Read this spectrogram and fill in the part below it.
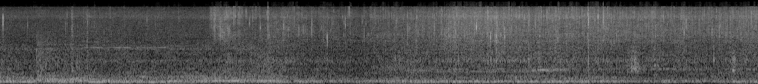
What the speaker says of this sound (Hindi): अब मैं इसमें अदरक लहसुन का पेस्ट ऐड करती हूँ।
